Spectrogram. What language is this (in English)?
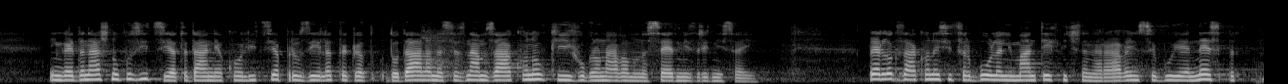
Slovenian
